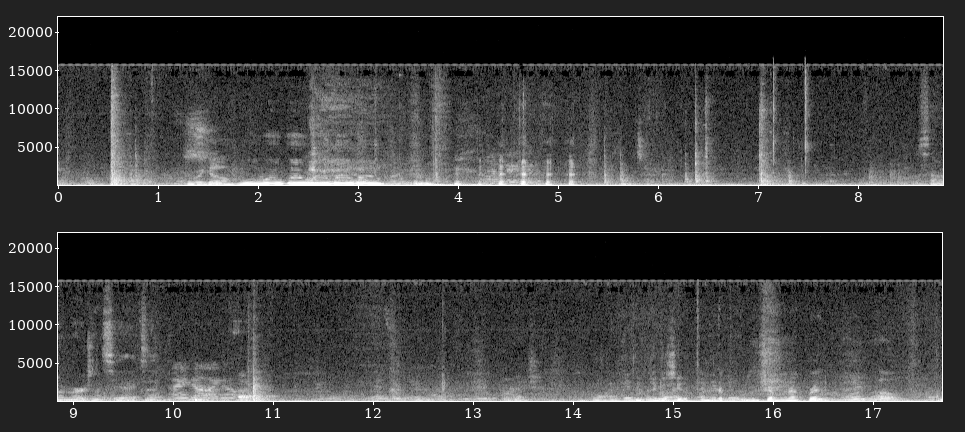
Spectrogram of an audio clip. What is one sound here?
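Men talk quietly in a room, heard through a microphone.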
